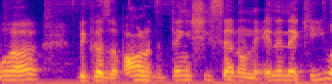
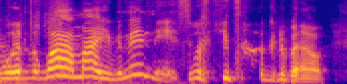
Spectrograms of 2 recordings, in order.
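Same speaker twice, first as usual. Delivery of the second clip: high pitch swooping all around; 7 semitones higher than usual. Imagining how Portia would react to being dragged in: imitating Portia Williams. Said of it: "I know Portia like".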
